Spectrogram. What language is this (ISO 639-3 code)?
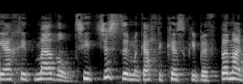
cym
